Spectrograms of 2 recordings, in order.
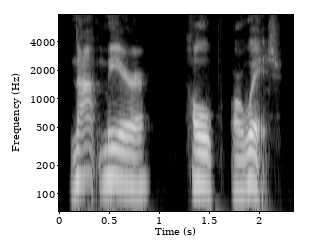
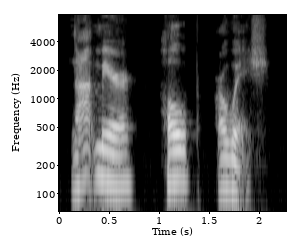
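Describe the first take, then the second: Both takes have the same delivery.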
